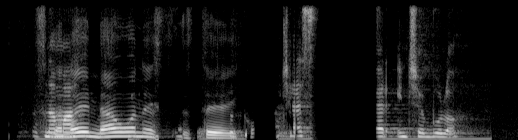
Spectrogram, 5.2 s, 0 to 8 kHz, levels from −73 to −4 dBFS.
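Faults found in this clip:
Background gated by the echo canceller, 0.00–0.07 s: room noise dips by about 36 dB at onset. The echo canceller clamps mic gain while far-end audio plays. On the waveform the noise floor is notched to near-flat. On the spectrogram there is a brief vertical blank band across all frequencies.

Speech suppressed in double talk, 0.77–3.0 s: near-end speech repeatedly dips, thins or cuts out, totalling roughly two seconds. The drops are around 40 dB deep. This is likely AEC suppression misreading overlapping talk as echo. The waveform shows chopped envelopes. The spectrogram shows gaps and missing upper harmonics.

Echo leak, 1.98–2.05 s: a faint delayed copy of earlier speech arrives 389 ms late, around 30 dB below the speech. It is likely residual echo that the far end's canceller missed. On the spectrogram it appears as a weak, smeared repeat of a prior harmonic pattern. 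It is barely visible on the waveform.

Long network dropout, 3.11–3.79 s: about 0.66 s of audio is lost, likely from packet loss. Concealment extends the last sound as a fading buzz, and then roughly 0.55 s of near-silence follows. The spectrogram shows a smeared decaying tail, then an empty block. On the waveform the amplitude decays to flat before abrupt resumption.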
